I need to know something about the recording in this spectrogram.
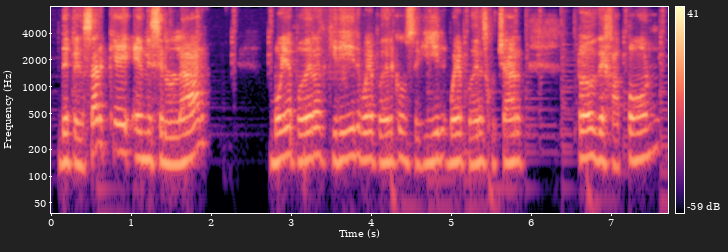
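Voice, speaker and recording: A man's voice: a little high, darkish tone, slightly rough. A man, a radio veteran chatting and telling anecdotes emphatically, repeating phrases for effect. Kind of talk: animated anecdote-telling in a panel chat.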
